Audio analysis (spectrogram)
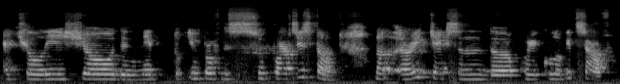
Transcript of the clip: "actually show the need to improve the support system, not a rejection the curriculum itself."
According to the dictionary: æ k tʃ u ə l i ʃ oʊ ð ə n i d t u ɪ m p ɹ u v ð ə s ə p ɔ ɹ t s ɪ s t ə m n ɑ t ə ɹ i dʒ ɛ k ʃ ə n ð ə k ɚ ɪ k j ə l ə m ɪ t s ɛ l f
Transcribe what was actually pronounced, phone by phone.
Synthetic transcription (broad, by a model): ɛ k tʃ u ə l i ʃ oʊ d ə n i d t u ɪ m p ɹ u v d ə s ə p ɔ ɹ t s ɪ s t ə m n ɑ t ə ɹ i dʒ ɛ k s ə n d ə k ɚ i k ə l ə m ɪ t s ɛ l f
